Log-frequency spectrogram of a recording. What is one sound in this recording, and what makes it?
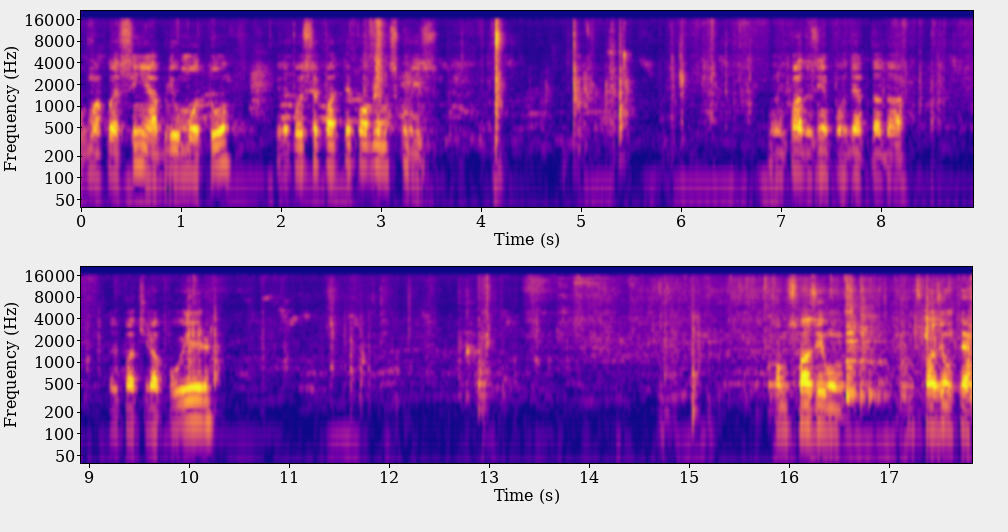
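Plastic parts click and knock as they are handled.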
